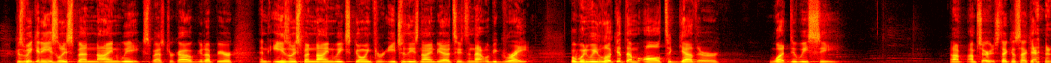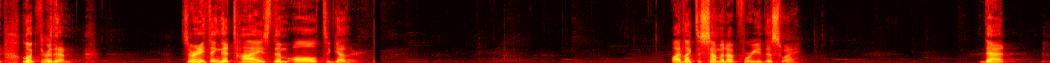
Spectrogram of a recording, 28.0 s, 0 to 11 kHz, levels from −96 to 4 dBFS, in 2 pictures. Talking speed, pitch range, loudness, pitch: 150 wpm, 130-170 Hz, -25 LUFS, 145 Hz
